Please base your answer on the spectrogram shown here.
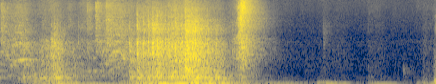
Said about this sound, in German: So hören sich meine Rollladen an.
